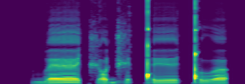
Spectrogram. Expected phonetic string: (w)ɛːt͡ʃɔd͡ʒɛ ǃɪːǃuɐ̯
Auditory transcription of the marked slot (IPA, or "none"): b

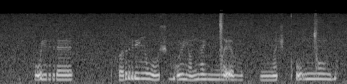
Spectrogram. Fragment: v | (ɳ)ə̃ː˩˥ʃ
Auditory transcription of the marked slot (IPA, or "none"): ŋ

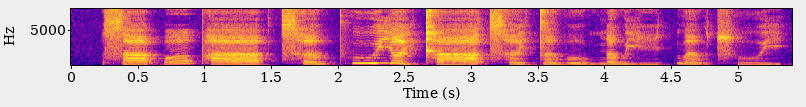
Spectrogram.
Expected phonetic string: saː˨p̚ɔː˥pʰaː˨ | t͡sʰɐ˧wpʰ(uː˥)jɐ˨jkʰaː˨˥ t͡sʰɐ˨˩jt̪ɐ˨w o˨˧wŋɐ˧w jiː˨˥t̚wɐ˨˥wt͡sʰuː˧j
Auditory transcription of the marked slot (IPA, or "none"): uː˥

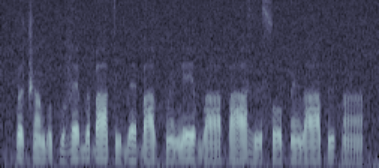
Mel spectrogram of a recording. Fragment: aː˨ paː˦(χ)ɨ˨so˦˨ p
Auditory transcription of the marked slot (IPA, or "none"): ɣ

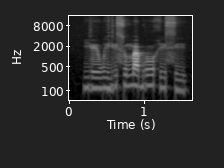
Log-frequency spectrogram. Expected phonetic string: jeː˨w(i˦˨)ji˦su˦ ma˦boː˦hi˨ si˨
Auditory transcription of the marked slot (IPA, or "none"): i˨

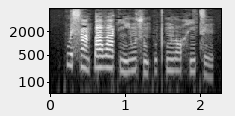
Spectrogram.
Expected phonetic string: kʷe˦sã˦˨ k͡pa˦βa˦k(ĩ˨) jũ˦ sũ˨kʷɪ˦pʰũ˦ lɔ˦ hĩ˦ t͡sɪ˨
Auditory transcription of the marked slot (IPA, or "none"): ĩ˨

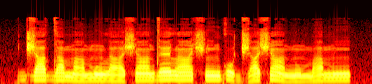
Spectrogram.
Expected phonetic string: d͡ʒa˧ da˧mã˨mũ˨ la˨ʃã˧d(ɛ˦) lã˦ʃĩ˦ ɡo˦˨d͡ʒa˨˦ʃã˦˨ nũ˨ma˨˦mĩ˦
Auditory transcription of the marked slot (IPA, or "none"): ɛ˦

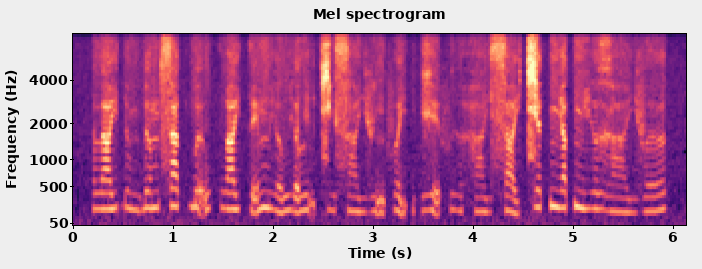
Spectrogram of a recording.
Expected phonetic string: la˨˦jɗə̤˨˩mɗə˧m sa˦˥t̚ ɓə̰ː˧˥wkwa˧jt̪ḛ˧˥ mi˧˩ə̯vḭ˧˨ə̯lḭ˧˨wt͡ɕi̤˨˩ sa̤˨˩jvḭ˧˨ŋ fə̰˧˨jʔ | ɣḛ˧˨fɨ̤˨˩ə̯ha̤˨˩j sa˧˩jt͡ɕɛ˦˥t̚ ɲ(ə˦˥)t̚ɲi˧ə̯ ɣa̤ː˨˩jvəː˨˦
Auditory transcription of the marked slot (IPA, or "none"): a˦˥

